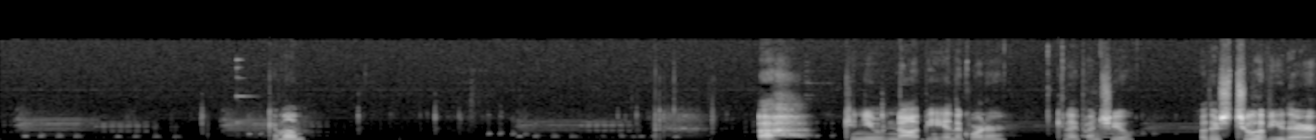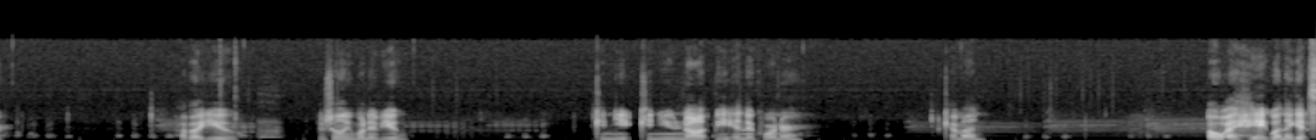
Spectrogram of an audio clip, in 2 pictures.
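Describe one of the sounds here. Chickens cluck softly now and then.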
